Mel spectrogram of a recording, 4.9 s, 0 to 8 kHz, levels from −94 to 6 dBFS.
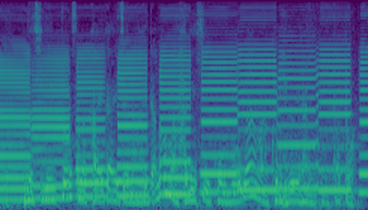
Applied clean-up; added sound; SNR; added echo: none; Wind instrument, woodwind instrument; -3 dB; none.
